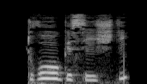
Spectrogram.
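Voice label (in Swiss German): "drogesichtig", Bas-Rhin; medecine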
